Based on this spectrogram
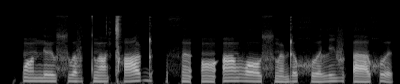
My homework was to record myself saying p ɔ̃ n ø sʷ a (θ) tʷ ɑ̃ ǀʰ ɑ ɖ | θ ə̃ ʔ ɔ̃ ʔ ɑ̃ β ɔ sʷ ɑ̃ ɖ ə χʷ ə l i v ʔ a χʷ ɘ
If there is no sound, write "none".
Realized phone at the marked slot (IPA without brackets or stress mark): v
